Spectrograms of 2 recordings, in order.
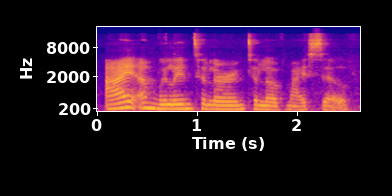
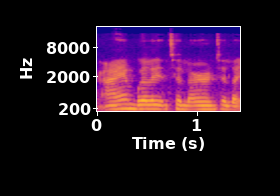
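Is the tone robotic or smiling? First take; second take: smiling; robotic. First: It is said warmly with a smile. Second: It is said flatly like a robot.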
